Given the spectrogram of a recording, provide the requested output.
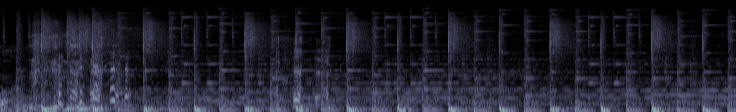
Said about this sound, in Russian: Ну, звуки правильные, да. То есть они набрали вот этих сэмплов. Это же синтезаторы, драм-машина.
